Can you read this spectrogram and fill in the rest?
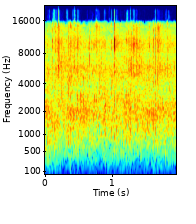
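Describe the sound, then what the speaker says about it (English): Audience applause at a club day meeting for the catering committee, a dense steady patter of many hands clapping at close range throughout, with no talk over it. "Just give them a giant round of applause."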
